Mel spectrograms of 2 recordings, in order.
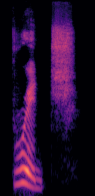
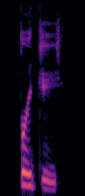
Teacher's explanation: Watch for the dj sound at the end. It sounds like a J, so it's bridge, not briggy.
